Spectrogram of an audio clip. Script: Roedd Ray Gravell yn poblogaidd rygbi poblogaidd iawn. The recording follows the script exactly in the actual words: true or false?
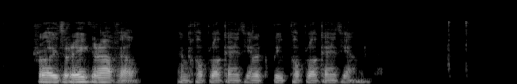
true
